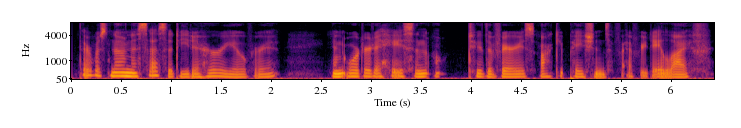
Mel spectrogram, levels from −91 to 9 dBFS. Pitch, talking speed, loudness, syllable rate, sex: 160 Hz, 185 wpm, -19 LUFS, 6.2 syllables/s, female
